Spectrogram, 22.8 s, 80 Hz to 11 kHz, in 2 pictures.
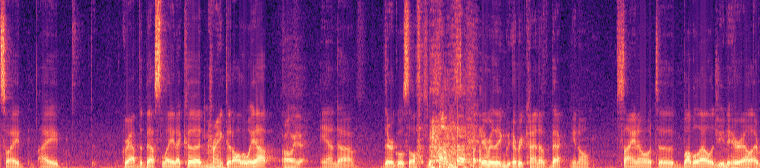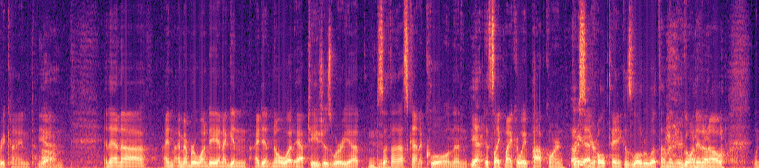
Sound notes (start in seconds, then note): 6.2 laughs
